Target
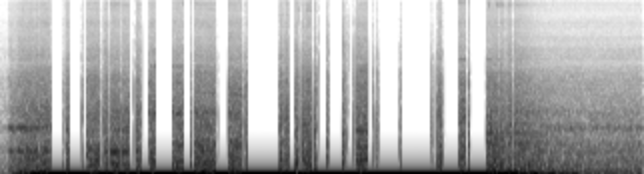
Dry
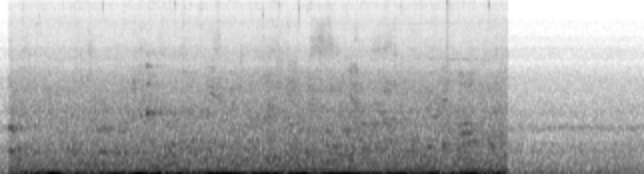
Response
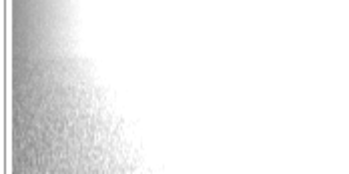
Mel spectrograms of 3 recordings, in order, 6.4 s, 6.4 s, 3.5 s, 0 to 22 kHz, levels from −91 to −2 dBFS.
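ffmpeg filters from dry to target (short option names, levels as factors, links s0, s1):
-filter_complex "[0:a]aecho=1:1:125:0.211[s0];[1:a]atrim=start_sample=2205[s1];[s0][s1]afir=irnorm=-1:irlink=0,asoftclip=type=hard:threshold=0.473,volume=1.88"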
